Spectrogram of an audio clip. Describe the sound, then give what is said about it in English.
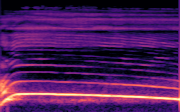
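A human voice imitates a wolf howl with one long, smooth, sustained tone. The pitch rises quickly at the start, then sags slowly downward over about two seconds. The howl is loud and heard alone. “Wolves like to sit under the moon and howl. They go,”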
